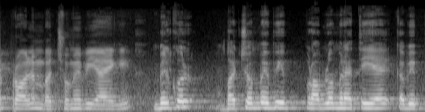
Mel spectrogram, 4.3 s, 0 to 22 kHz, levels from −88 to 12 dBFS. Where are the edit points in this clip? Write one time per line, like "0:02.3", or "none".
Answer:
0:01.4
